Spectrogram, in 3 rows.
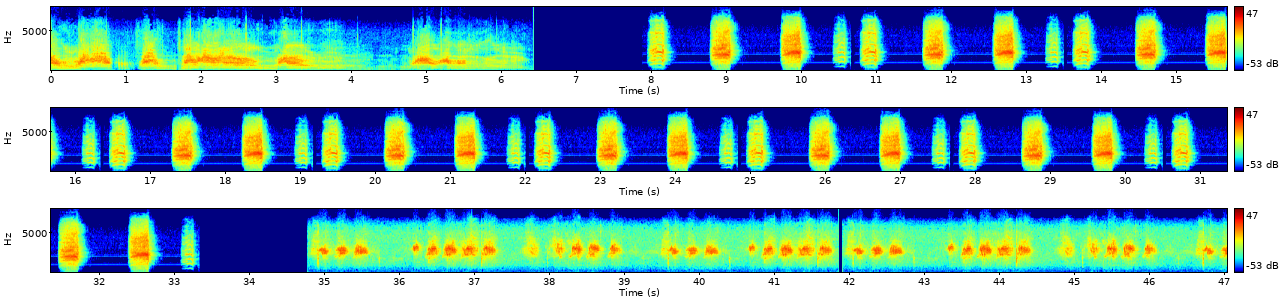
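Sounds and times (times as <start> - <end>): harsh caw-like bird calls: 14.5 - 14.8, 15.4 - 16.7, 17.3 - 20.5, 23.0 - 29.0, 39.6 - 47.0.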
